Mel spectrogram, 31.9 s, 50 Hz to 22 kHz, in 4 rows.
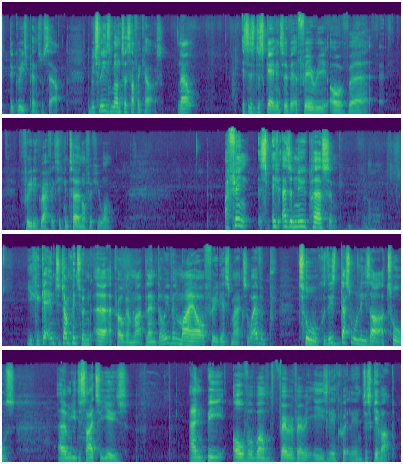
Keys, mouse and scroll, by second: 2.4 Return.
